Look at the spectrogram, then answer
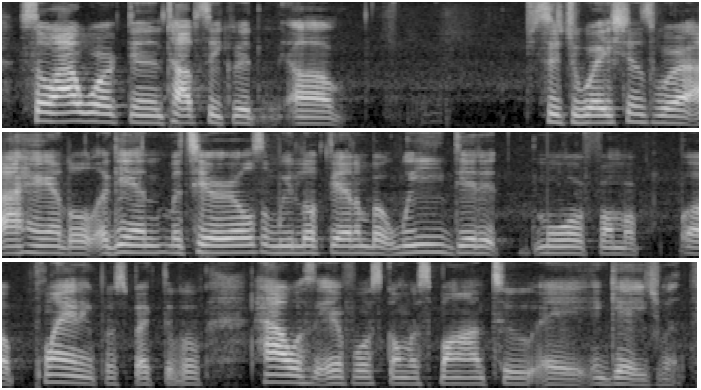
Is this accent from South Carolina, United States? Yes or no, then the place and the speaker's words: no; Washington, District of Columbia, United States; also born or lived in Heidelberg, Germany; grew up in the Washington, D C area, uh, went to school there, graduated from high school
